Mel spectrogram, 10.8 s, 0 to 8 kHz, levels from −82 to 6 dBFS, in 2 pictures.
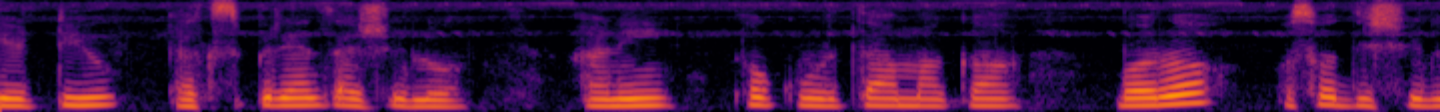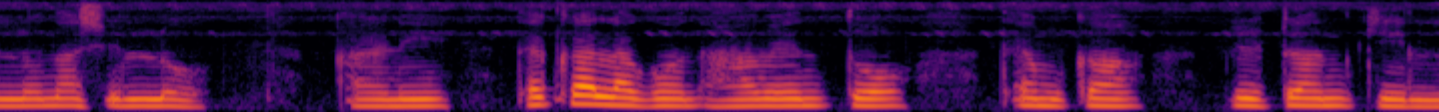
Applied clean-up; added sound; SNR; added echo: none; none; none; none.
